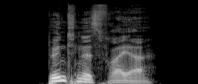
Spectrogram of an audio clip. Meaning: inflection of bündnisfrei: 1. strong/mixed nominative masculine singular 2. strong genitive/dative feminine singular 3. strong genitive plural
- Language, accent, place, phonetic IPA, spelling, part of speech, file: German, Germany, Berlin, [ˈbʏntnɪsˌfʁaɪ̯ɐ], bündnisfreier, adjective, De-bündnisfreier.ogg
